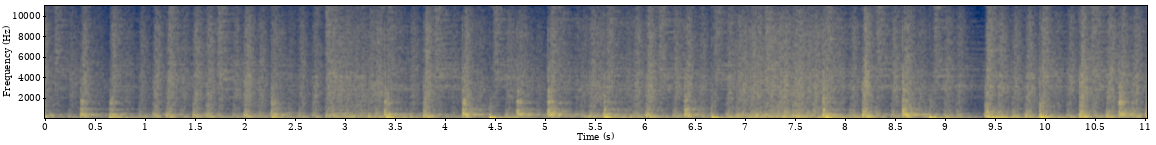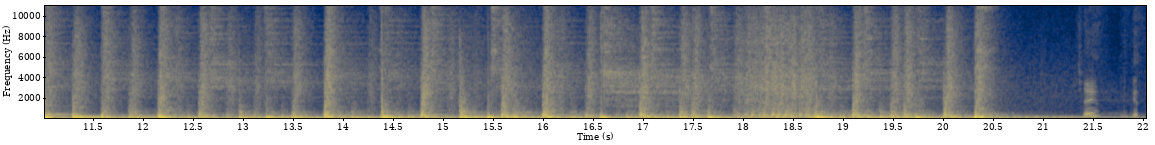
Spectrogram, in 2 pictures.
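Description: A drum kit played in a busy groove on the 3-2 clave: regular bass drum strokes under snare and ringing tom-toms, with a continuous wash of cymbals and splashed hi-hats. The playing eases off near the end.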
